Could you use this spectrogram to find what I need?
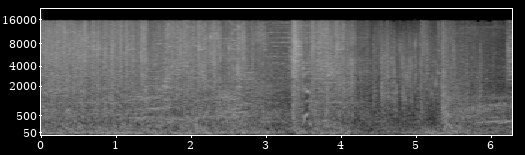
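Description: Sharp game hit sounds crack again and again.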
